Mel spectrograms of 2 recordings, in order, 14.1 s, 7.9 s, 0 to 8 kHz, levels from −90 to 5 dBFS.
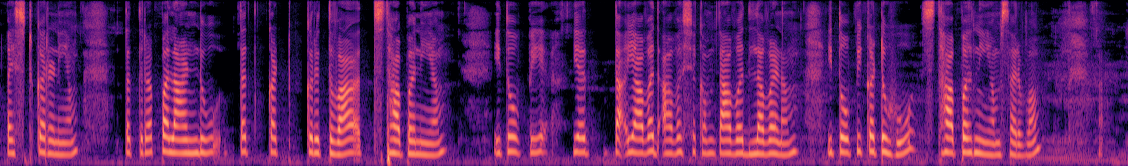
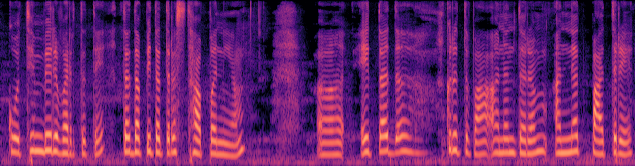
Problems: none marked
